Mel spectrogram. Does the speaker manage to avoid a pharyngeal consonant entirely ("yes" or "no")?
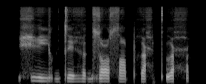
no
